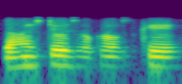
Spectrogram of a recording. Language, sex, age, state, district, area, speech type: Hindi, male, 30-45, Uttar Pradesh, Jaunpur, rural, conversation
